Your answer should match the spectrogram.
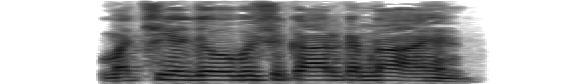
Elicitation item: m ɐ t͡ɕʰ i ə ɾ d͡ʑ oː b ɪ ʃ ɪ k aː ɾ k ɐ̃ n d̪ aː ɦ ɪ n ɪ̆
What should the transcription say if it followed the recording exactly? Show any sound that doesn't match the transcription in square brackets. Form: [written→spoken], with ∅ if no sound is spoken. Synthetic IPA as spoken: m ɐ t͡ɕʰ i ə [ɾ→∅] d͡ʑ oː b ɪ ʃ ɪ k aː ɾ k ɐ̃ n d̪ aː ɦ ɪ n ɪ̆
